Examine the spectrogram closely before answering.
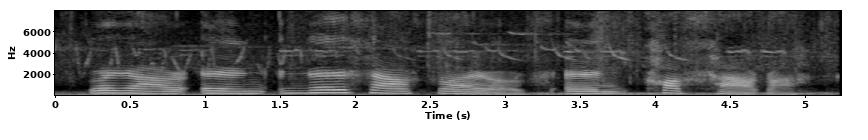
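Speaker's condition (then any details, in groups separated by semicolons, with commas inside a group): Jaw cancer surgery; tracheostomy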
